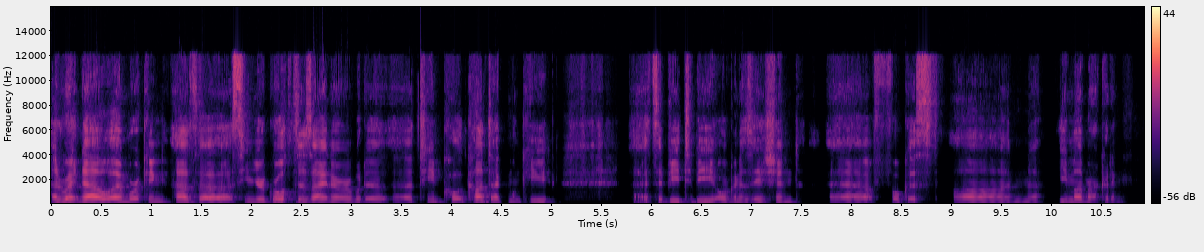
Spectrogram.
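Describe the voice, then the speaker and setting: Over a quiet background, a man with a fairly low pitch and a dark, mellow tone speaks at a moderate pace in a monotone, flat intonation. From Ireland. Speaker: senior product designer. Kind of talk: testimony. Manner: halting, with frequent repeated words.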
